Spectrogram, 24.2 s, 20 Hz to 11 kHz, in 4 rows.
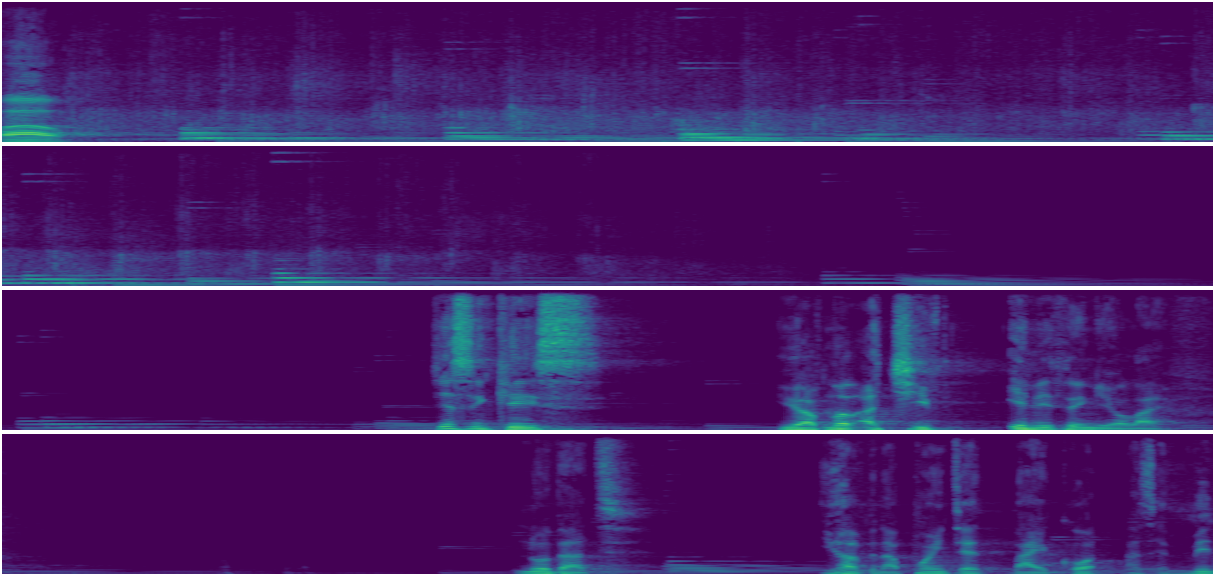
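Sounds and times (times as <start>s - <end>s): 
speech: 0.0s - 0.4s, 14.3s - 15.1s, 16.0s - 18.0s, 20.8s - 21.4s, 22.3s - 24.2s
standing church audience clapping along: 0.0s - 10.4s
loud sustained keyboard chords: 0.0s - 16.6s, 20.4s - 24.2s.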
